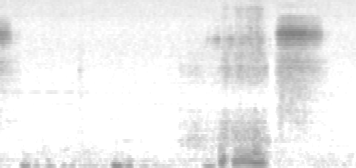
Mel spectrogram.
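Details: French Bulldog snoring while asleep indoors: quiet low breathing at first, then one loud, harsh, rasping snore in a single burst, followed by a softer hissing breath.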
